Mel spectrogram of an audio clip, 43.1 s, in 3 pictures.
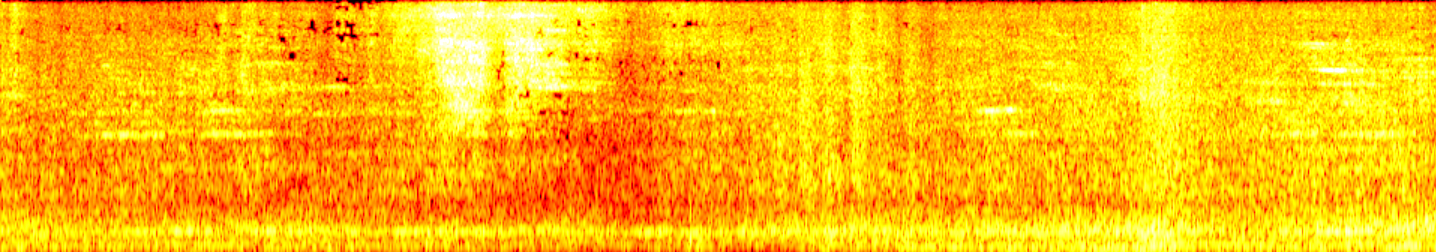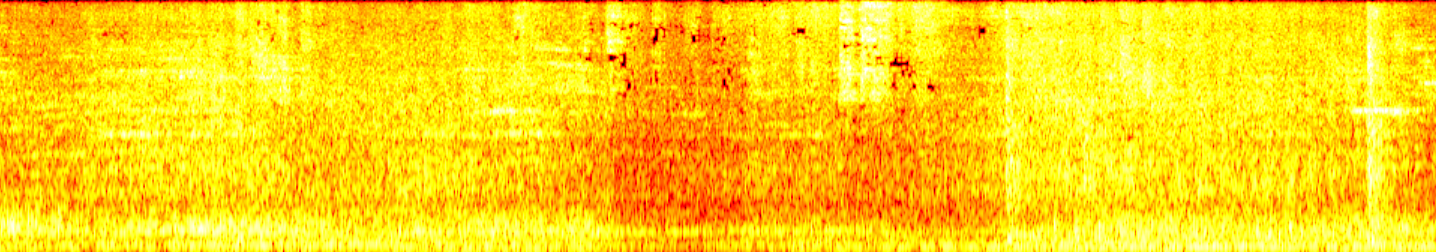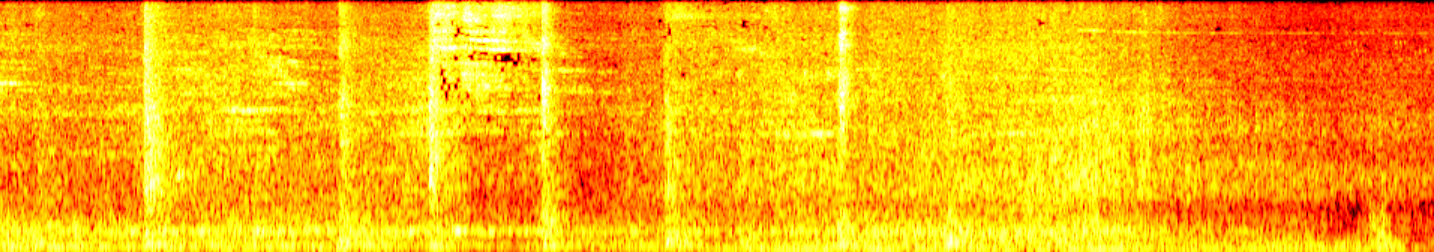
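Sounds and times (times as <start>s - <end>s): freight train rumble: 0.0s - 43.0s
high wheel squeal: 0.9s - 7.5s, 9.5s - 10.8s, 19.0s - 23.9s, 27.8s - 29.1s, 30.5s - 31.9s, 33.1s - 40.3s
clanks from wheels and cars: 15.4s - 18.0s, 21.7s - 40.9s.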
